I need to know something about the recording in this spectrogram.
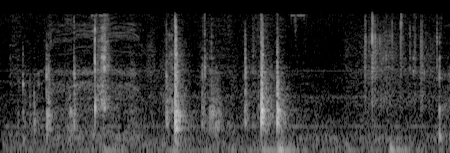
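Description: A few sharp plastic clicks and taps as a white Tanita folding kitchen scale is handled, set down and opened out on a cloth-covered table.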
